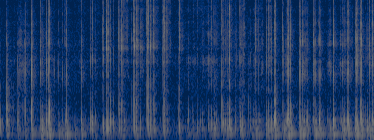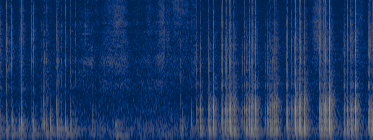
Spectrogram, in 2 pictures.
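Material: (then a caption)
Cardboard. Fingertips and nails tap the top edge of a small, hollow, closed white cardboard iPhone X box standing on a mat, then move to its printed back. Quick, dry, scratchy taps patter at an uneven pace, fading to a brief lull around the ten-second mark. They return as louder, fuller knocks.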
